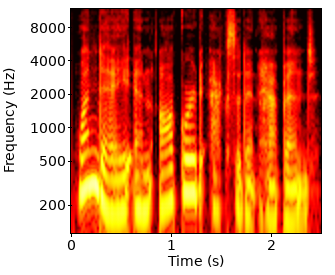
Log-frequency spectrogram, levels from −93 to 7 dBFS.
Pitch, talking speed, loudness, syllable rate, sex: 205 Hz, 145 wpm, -16 LUFS, 5.2 syllables/s, female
